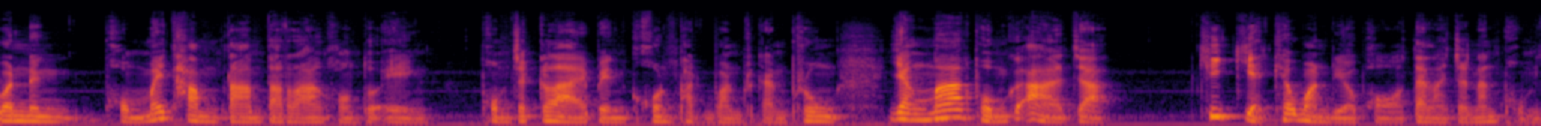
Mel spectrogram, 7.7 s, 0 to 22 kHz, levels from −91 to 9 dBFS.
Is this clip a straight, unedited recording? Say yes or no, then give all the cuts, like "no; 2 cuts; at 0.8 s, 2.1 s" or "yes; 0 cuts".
yes; 0 cuts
